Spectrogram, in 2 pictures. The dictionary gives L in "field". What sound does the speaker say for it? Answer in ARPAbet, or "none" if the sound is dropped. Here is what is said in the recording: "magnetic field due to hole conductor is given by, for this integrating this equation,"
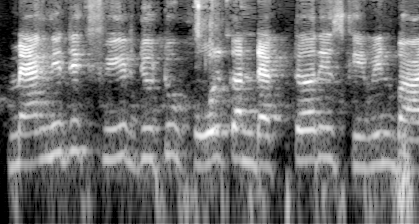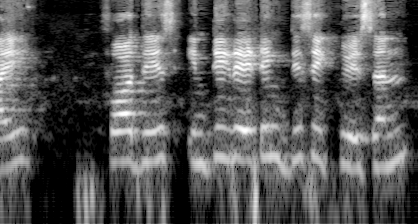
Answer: none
